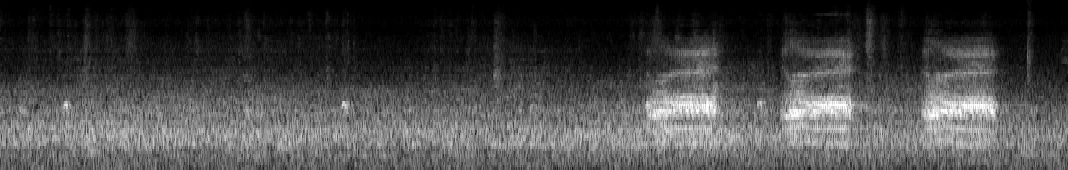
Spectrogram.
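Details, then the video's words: A fat crow, fed daily for years and staying close to where the food is, gives three harsh, hoarse caws about one second apart, each roughly half a second long, over a steady background hiss. "Crow Cawing"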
